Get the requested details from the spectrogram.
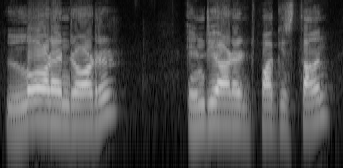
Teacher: In these two phrases, law and order, India and Pakistan, an extra ra comes between law and. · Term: intrusion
